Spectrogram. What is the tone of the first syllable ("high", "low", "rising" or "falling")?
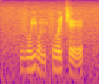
rising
